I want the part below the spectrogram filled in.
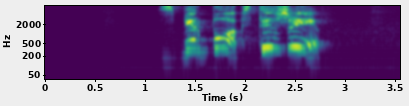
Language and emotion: Russian, positive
